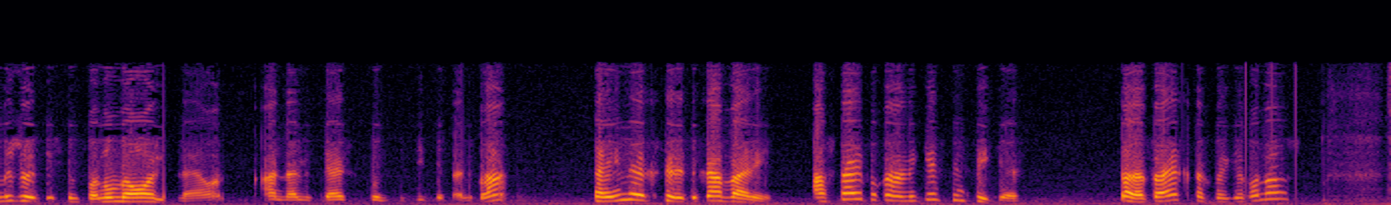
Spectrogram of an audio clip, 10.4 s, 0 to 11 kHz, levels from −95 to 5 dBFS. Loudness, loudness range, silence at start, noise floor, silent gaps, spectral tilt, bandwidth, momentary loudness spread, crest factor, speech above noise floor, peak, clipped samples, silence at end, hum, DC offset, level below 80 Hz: -21 LUFS; 4 LU; 0 s; -56 dBFS; none; -4.5 dB/octave; 8 kHz; 16 LU; 16 dB; 35 dB; -6 dBFS; under 0.1%; 0.8 s; none; under 0.1%; -58 dBFS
